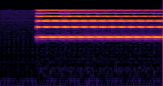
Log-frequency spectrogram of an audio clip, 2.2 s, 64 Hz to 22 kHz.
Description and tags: note of Brass sound about 3 seconds
Brass, note, sample, singlenote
